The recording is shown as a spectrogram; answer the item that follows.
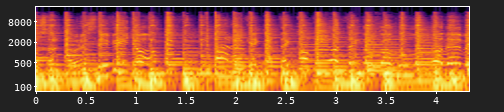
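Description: Gaita zuliana ensemble playing an instrumental passage in a brisk, driving rhythm: maracas, the friction-drum furro and electric bass over steady percussion.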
